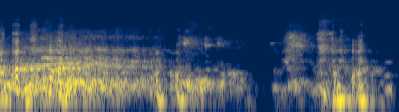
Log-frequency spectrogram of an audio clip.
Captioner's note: audience laughs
